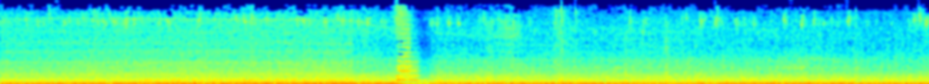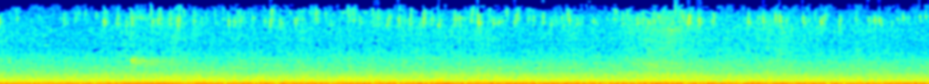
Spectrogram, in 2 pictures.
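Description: A vehicle engine rumbles steadily while driving along a road.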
